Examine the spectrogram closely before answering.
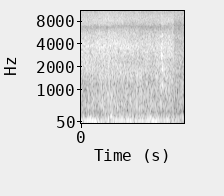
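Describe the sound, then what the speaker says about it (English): Loud, steady hissing sizzle of chili peppers in adobo sauce frying with onions and garlic at an outdoor boma braai, continuous and close with no voices. "The onion is almost ready, so I'm gonna add the chili peppers in adobo sauce."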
